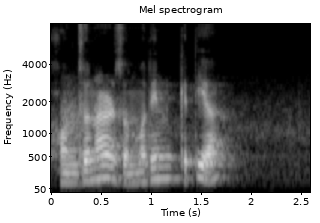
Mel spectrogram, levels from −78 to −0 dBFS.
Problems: constant background noise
